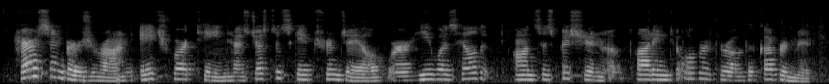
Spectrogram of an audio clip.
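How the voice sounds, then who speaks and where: Putting on a character voice, a woman performs. Her pitch is fairly high. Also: moderate pace. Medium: read story. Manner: uncompetitive.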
